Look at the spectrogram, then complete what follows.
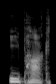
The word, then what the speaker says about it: Epoch: This is from uh Epic Times. Epoch Times that they pronounce epic.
